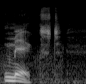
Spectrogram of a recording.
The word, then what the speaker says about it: Mx: use the pronoun mister instead using mx pronounced mixed a title which does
